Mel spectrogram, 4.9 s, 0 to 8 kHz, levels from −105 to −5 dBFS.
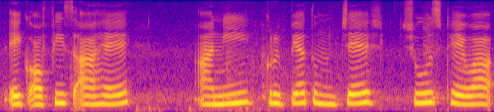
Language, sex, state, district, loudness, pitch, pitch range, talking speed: Marathi, female, Maharashtra, Gondia, -16 LUFS, 250 Hz, 225-260 Hz, 95 wpm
